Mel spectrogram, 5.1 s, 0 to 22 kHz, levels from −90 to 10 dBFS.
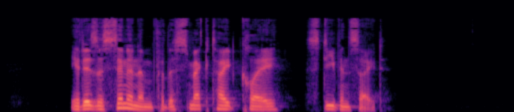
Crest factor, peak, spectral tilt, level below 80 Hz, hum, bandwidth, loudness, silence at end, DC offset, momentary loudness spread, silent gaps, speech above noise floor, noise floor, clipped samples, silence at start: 22 dB; -4 dBFS; -5.5 dB/octave; -54 dBFS; none; 11.5 kHz; -24 LUFS; 1.4 s; under 0.1%; 10 LU; none; over 67 dB; under -90 dBFS; under 0.1%; 0.7 s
